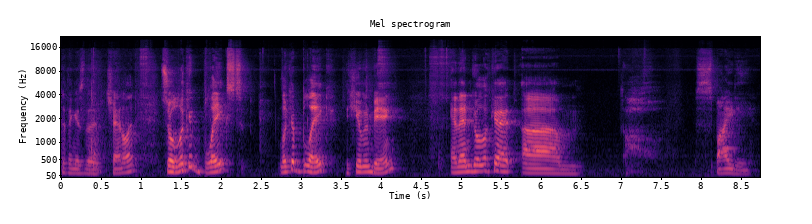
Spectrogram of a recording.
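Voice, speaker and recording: Medium in pitch and fairly bright in tone, this young man's voice carries a casual reptile livestream. As a breeder and channel host, he reads out donations and rambles through loose, joking chatter.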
